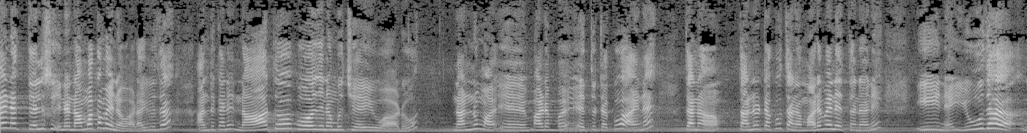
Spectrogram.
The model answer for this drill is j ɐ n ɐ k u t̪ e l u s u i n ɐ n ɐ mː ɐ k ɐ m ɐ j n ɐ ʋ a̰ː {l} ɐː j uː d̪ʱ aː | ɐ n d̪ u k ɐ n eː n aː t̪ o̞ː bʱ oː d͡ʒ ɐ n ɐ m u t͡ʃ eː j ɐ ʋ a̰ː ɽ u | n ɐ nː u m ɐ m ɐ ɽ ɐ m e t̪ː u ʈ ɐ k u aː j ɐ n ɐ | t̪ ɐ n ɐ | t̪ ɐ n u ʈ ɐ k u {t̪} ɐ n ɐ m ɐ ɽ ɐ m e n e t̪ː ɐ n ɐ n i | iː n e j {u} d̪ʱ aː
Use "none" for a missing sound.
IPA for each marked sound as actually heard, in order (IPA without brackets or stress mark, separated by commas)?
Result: ɽ, t̪, uː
